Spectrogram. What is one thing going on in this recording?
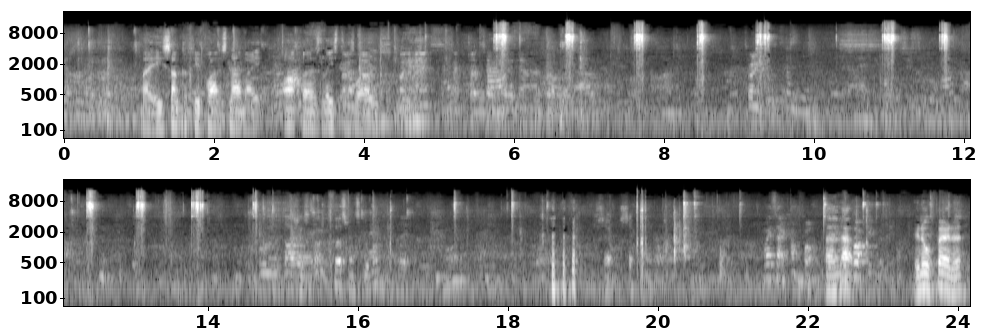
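Men talk nearby in a low, casual tone.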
